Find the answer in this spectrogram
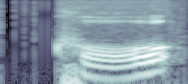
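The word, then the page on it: ku: tone 3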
